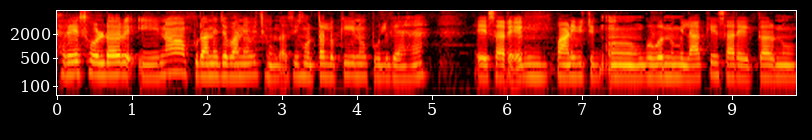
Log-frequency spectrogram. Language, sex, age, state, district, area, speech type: Punjabi, female, 30-45, Punjab, Shaheed Bhagat Singh Nagar, rural, spontaneous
